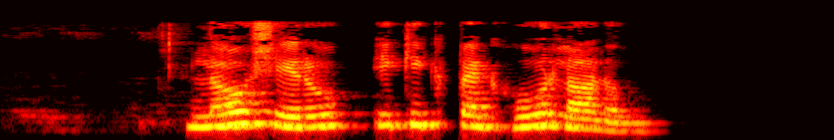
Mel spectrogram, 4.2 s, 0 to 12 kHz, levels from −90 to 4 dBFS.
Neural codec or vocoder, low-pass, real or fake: none; 7.2 kHz; real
